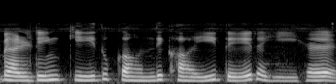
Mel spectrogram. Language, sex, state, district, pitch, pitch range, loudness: Hindi, female, Madhya Pradesh, Umaria, 195 Hz, 180-210 Hz, -18 LUFS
